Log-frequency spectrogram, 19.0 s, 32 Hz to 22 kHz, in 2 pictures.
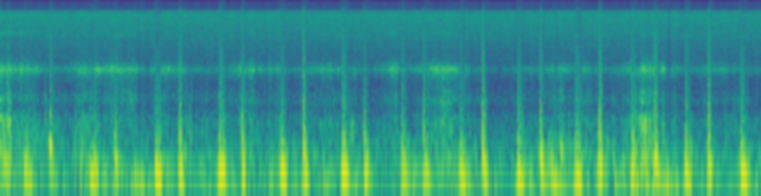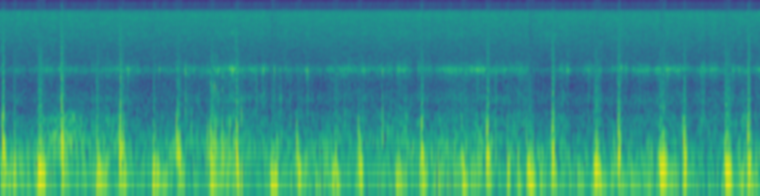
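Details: Adult female heartbeat recorded during yoga (not pregnant), with breathing and clothing sounds: steady dull thumps near 79 a minute, faint hum behind; ordinary heartbeat through the chest wall.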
